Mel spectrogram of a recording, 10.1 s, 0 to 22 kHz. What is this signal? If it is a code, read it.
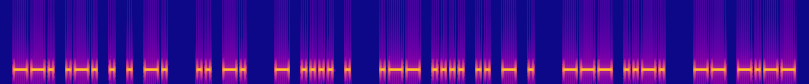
Morse code, heard as a keyed tone, about 22 wpm, 700 Hz. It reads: GREEN IN THE WHITE OF MY
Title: Sentences from Top 500 Words and Abbreviations 22wpm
